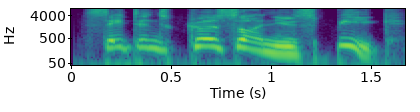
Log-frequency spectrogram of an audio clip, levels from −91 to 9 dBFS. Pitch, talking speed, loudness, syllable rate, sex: 190 Hz, 180 wpm, -17 LUFS, 4.5 syllables/s, male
